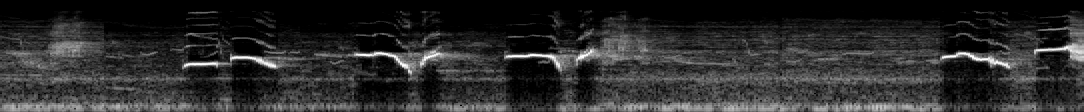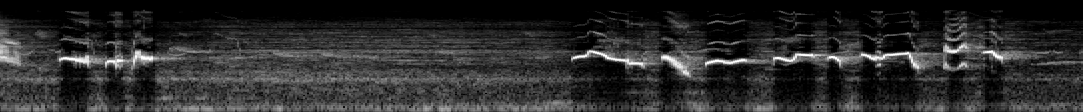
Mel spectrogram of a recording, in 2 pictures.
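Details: Kacer, the Oriental magpie-robin, delivers bright whistled song phrases in three bursts with silent gaps between, each burst a chain of slurred, wavering notes and sharp chips.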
